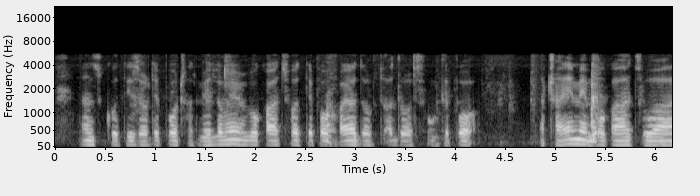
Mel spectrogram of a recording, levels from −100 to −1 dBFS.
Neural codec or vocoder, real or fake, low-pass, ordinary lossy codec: vocoder, 22.05 kHz, 80 mel bands, WaveNeXt; fake; 5.4 kHz; none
